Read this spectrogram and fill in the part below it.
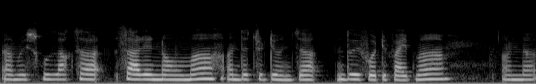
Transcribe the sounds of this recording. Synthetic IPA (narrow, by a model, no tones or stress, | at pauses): ramroiskulːaɡ̚t͡sʰʌ | saɾenʌw̃maʌnd̪ʌt͡sʰuʈːiɦunt͡sʰʌ | d̪ujpʰorʈipʰajbma | ʌnd̪ʌ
